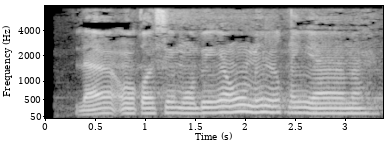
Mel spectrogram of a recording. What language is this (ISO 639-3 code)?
ara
